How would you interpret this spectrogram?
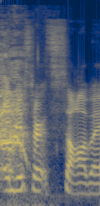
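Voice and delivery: normal talking voice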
